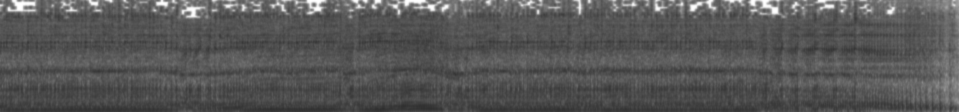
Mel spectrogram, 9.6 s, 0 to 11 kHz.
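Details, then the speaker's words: Echo PB9010T backpack blower, cold start, choke off: two-stroke bogs and burbles as throttle opens, revs sag and wobble instead of climbing. Lean carb mixture, worse in cold; adding choke masks it, needs richening. "you can hear it bumbling it's really bad when it's colder outside so let's see if we can't fix this"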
